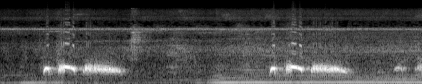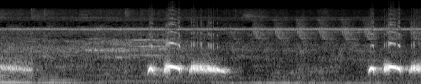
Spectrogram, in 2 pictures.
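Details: Spotted dove perched on a person's hand, still cooing: four mellow, low coo phrases, each a quick double note leading into a longer purring coo, every three seconds or so, with a steady faint high whine and a brief low rumble.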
